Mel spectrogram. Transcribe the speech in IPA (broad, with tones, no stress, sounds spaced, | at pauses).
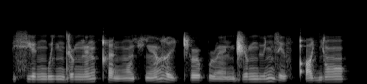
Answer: sʲ ɛ˧ ŋ u˧ lʲ n d ə˞˧ ŋ ɾ ɛ̃˦ ŋ qʰ i˨ ŋ ɔ̃˨ ç ẽ˨˦ ʁ i˨ cʰ ə˞˧ p ɹ ɛ̃˨ n d͡ʒ ə˞˦ ŋ y˨˦ n z e˨ f qʼ ɔ˧ ɟ ɔ̃˦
